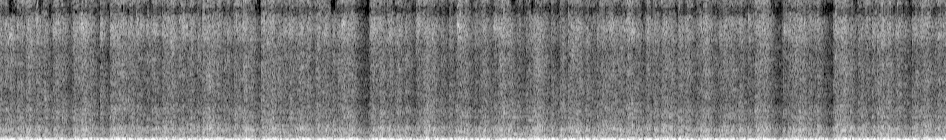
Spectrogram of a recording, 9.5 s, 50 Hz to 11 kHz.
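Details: Chevrolet Monte Carlo with rebuilt LS V8, first start, some MAP sensor wiring not yet connected and smoking: deep, steady idle with an even, lumpy beat and no knocks or ticks; running healthy.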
